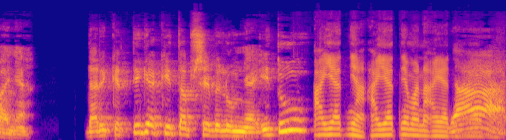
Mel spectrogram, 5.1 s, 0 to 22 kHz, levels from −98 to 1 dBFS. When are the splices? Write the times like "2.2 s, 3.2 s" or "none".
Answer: 3.3 s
